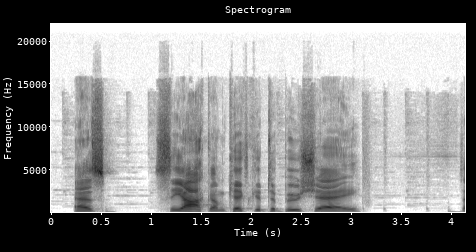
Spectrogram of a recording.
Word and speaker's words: Boucher: As Siakam kicks it to Boucher.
